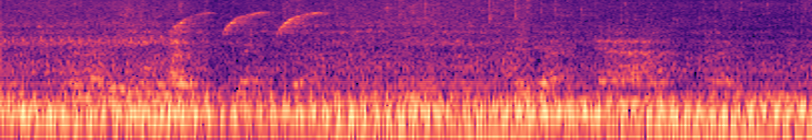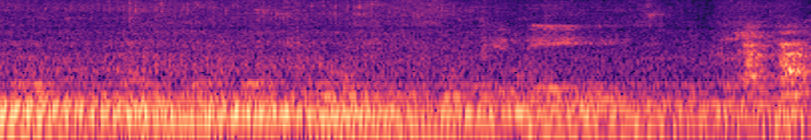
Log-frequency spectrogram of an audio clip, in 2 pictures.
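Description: A steady low engine hum, like a motor vehicle running, with faint voices underneath; three quick rising chirps about a second in.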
